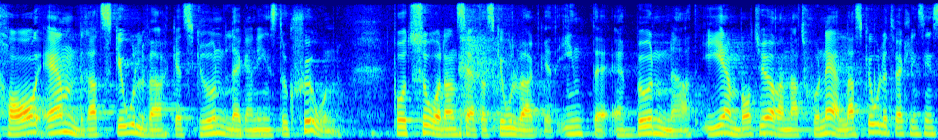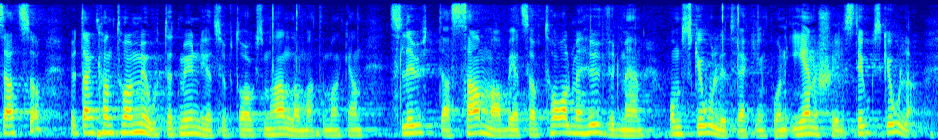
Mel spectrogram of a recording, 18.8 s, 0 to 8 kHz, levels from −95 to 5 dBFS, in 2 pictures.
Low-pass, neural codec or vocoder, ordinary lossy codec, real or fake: 7.2 kHz; none; none; real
